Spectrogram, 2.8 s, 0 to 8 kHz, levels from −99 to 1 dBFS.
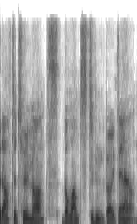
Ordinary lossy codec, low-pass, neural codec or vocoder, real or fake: AAC, 32 kbps; 7.2 kHz; codec, 32 kHz, 1.9 kbps, SNAC; fake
